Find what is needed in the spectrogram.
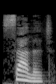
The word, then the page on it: salad: anglais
